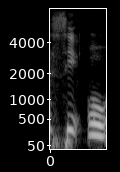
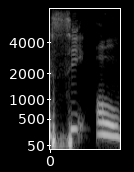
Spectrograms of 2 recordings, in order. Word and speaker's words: CEO: Não é CEO, é CEO, porque a pronúncia é feita em inglês.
